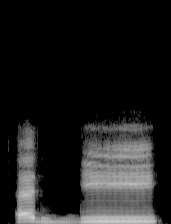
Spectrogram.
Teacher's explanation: ايوه، شوفي اللسان نزل لتحت شويه، لما تشد من اسفل مسك، هو كله سبحان الله عضلات مرتبطه ببعضها، سبحان الله الاحبال الصوتيه تشدد شويه تمام، فجبنا جهريه الدال شويه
